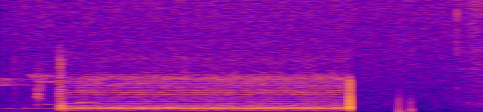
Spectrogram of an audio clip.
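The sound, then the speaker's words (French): A telephone ringback tone as a call is placed to the Observatoire international des prisons: one loud, steady mid-pitched beep lasting about a second and a half, followed by silence and two quick clicks. “Pour en parler, on a passé un coup de téléphone à l'Observatoire international des prisons.”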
